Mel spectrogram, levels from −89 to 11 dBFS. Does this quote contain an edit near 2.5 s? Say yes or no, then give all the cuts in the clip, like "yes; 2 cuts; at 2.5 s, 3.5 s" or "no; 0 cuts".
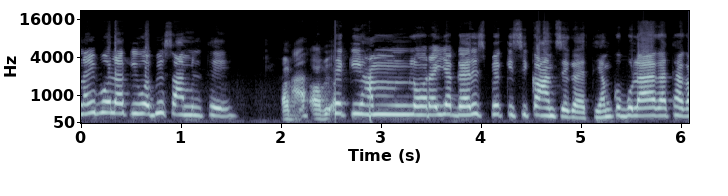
yes; 1 cut; at 2.5 s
